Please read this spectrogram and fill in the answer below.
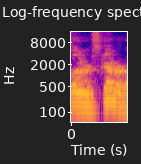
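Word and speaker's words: Lynyrd Skynyrd: It may be better on vinyl, but I got I was listening today pronounced Leonard Skinner on on CDs.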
